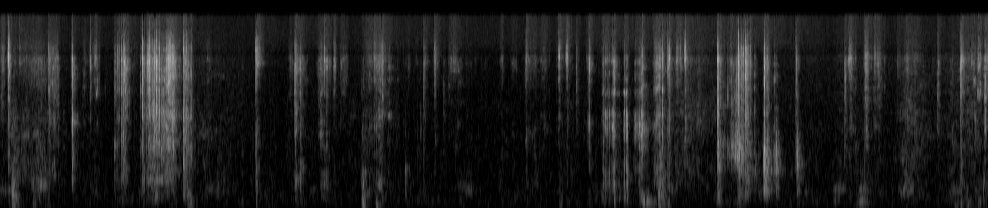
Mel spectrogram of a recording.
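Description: Faint, intermittent rustling, scraping and small clicks of trading cards and a foil pack wrapper being handled as a pack is opened. The sounds come in clusters, about two seconds in and again between nine and eleven seconds.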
